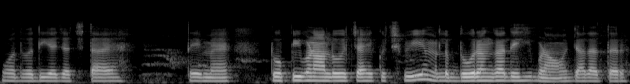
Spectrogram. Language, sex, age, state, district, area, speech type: Punjabi, female, 30-45, Punjab, Shaheed Bhagat Singh Nagar, rural, spontaneous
